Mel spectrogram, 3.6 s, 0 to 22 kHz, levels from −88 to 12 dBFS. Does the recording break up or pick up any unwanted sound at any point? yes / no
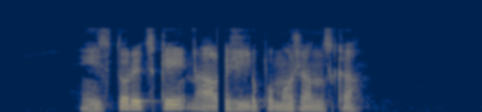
yes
